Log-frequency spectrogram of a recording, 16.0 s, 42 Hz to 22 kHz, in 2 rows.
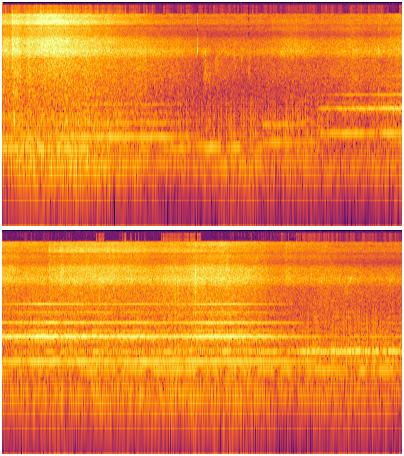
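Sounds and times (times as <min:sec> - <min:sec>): soft hiss: 0:00.0 - 0:16.0
synthesizer chord: 0:05.2 - 0:16.0.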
